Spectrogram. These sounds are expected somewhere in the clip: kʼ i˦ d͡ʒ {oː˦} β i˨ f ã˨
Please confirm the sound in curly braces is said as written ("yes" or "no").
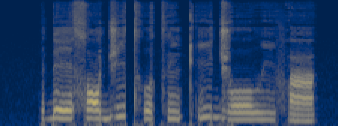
no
